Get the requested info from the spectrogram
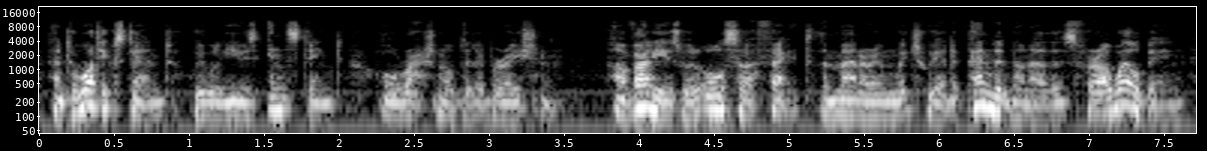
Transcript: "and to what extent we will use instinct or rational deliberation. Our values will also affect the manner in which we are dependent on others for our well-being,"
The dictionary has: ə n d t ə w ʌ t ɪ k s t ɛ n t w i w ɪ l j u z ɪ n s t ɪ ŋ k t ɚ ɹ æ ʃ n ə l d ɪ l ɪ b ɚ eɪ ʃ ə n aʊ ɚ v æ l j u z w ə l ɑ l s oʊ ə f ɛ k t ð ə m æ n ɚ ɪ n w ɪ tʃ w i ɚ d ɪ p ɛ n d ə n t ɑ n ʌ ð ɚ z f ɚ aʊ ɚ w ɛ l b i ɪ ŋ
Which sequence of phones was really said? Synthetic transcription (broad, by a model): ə n t ə w ʌ t ɪ k s t ɛ n t w i w ɪ l j u z ɪ n s t ɪ ŋ k t ɚ ɹ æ ʃ n l d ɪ l ɪ b ɚ eɪ ʃ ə n aʊ ɚ v æ l j u z w ə l ɑ l s oʊ ə f ɛ k t ð ə m æ n ɚ ɪ n w ɪ tʃ w i ɚ d ɪ p ɛ n d ə n t n ʌ ð ɚ z f ɚ aʊ ɚ w ɛ l b i ɪ ŋ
